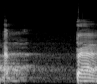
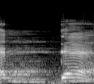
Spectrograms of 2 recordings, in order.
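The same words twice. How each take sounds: First: At-ta with the tongue forward, a voiceless T; forward T sound. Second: Ad-da with a thin, voiced D. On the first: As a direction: turn the D into T in At-ta. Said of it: "Kalau agak ke depan jadi ta". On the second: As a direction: keep the D light in Ad-da. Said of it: "Tipis, ya". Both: Shown as a demonstration.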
